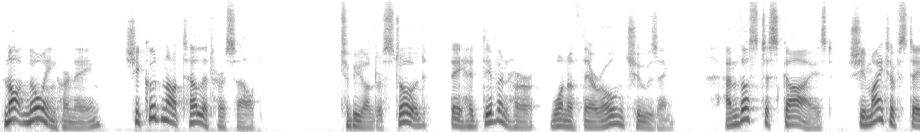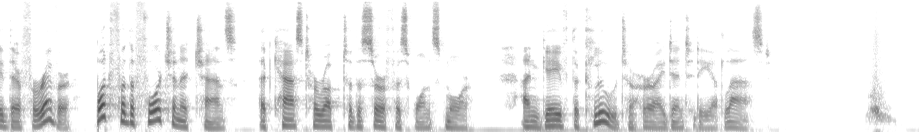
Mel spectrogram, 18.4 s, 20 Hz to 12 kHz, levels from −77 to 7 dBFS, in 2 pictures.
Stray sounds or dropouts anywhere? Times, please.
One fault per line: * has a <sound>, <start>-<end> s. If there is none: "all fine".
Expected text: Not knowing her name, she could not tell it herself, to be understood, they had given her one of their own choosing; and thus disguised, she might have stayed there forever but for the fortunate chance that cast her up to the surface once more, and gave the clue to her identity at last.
* has a whoosh, 17.8-18.2 s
